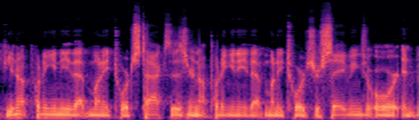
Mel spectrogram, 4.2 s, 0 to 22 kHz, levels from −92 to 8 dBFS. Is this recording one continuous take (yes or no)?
yes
